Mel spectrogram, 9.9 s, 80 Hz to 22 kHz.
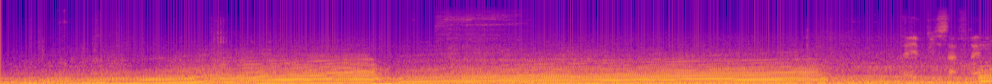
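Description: A BMW i8 hybrid sports car drives and accelerates, its engine rising and falling in pitch through repeated gear-like sweeps, loud and close, while people talk over it inside the cabin.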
